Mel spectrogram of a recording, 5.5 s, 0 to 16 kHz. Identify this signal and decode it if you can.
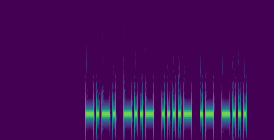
Morse code, heard as a keyed tone, about 22 wpm, 700 Hz. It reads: CX4AB
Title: DXCC-100 Call Signs - 5 Characters - Repeated 3x - 22wpm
